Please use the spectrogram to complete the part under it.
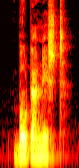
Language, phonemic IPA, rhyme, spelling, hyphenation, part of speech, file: Dutch, /ˌboː.taːˈnɪst/, -ɪst, botanist, bo‧ta‧nist, noun, Nl-botanist.ogg
- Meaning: botanist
